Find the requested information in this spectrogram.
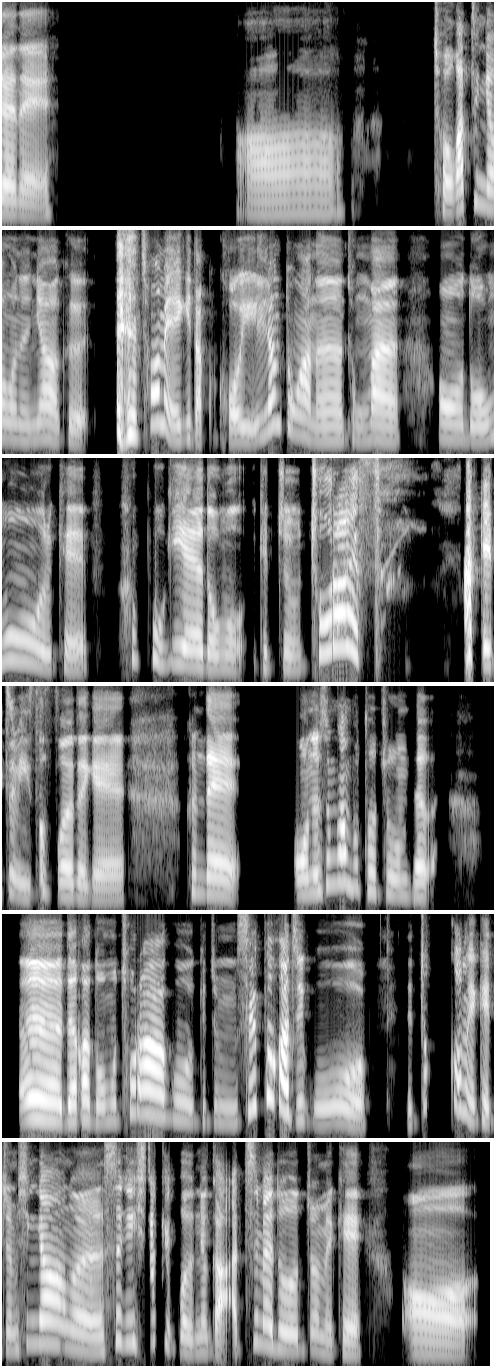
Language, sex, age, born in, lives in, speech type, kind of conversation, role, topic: Korean, female, 35-39, South Korea, United States, conversation, unstructured, none, 매일 다른 스타일의 옷을 입는 것과 편한 옷을 반복해서 입는 것 중 어떤 쪽을 더 선호하시나요?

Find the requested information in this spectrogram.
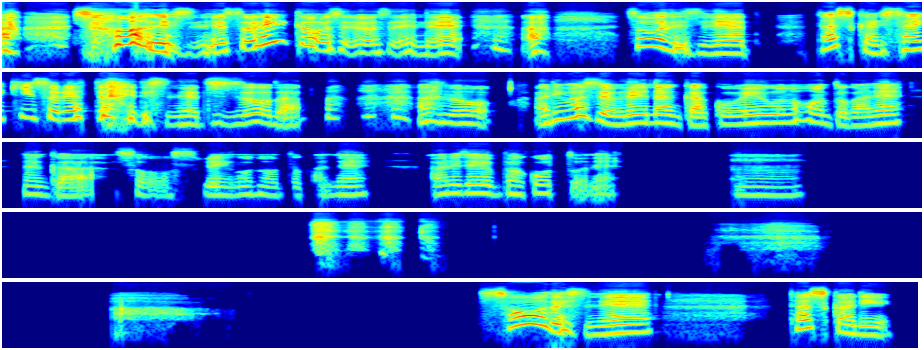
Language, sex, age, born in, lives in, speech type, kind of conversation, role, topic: Japanese, female, 55-59, Japan, United States, conversation, advice, user, 夜のスマホ使用を減らして、睡眠習慣を整えるにはどうすればよいですか？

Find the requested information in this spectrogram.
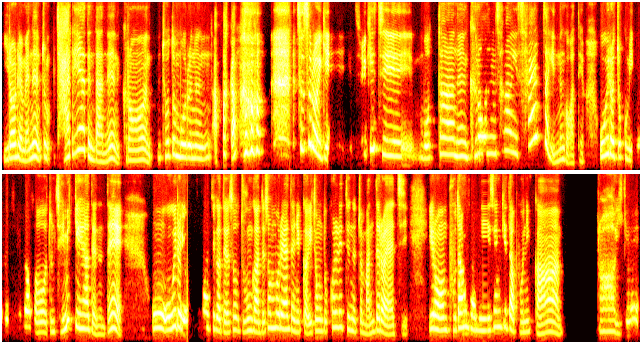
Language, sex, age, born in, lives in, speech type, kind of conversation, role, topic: Korean, female, 30-34, South Korea, United States, conversation, advice, user, 창작 작업을 위한 작은 습관을 어떻게 만들 수 있을까요?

